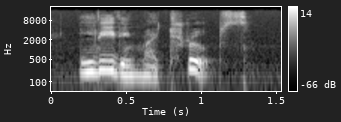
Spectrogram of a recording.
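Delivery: ordinary delivery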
